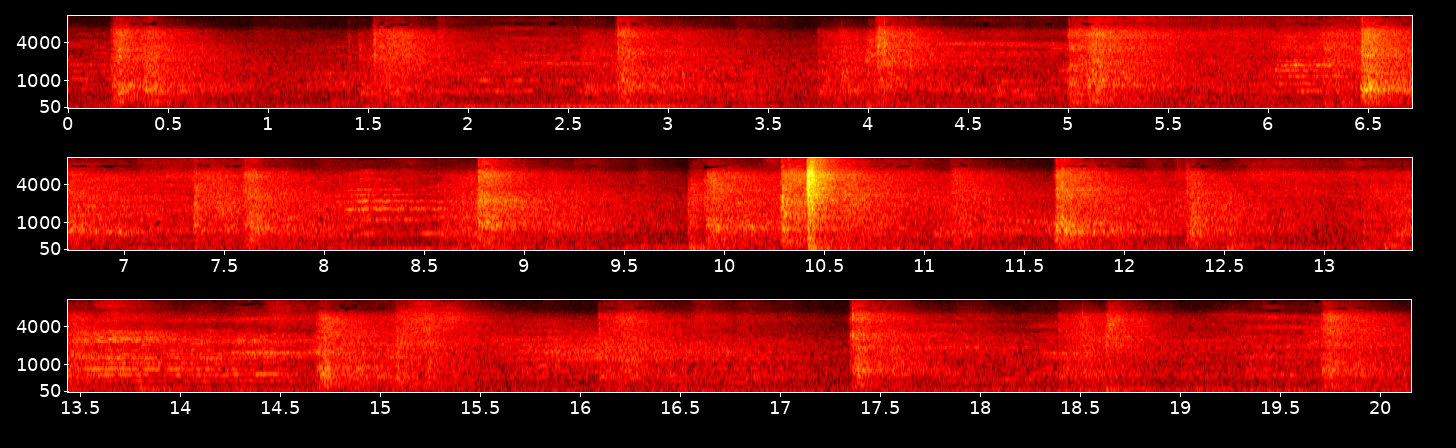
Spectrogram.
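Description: Hard hits echo around a large indoor hall.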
